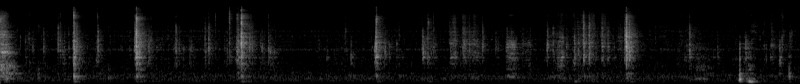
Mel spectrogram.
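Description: Small, sharp plastic clicks and taps at irregular intervals as a gauge needle and its cap are pressed and clipped back onto the instrument cluster's needle shaft.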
